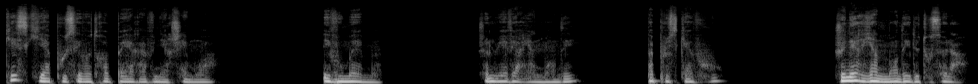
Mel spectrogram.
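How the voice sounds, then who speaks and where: A woman's voice: moderate pace, long pauses, mellow, husky, no room sound, clean studio sound, heavily acted. A woman voicing the Beast, a proud, bitter male creature, in an audiobook reading. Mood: curt. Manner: bitter, low and curt.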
